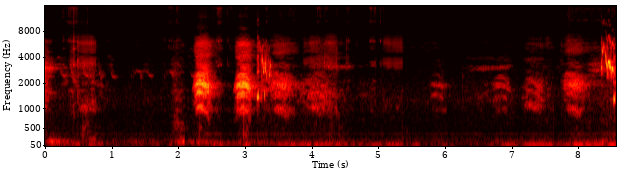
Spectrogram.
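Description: Australian parrots give harsh, raspy screeches in short bursts, three or four close together, then quieter chatter and a final loud squawk over a faint low hum.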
